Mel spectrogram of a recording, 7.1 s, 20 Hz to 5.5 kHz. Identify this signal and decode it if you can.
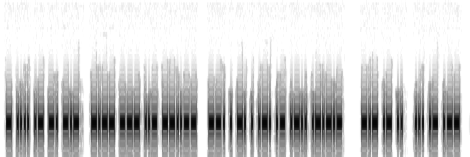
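Morse code, heard as a keyed tone, about 44 wpm, 600 Hz. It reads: THANK YOU, GENERAL. KAI SAW
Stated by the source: Morse practice at 45 wpm, the novel Never by Ken Follett in English, from CW med Gnister.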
